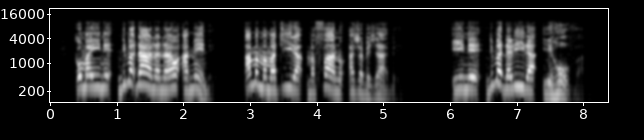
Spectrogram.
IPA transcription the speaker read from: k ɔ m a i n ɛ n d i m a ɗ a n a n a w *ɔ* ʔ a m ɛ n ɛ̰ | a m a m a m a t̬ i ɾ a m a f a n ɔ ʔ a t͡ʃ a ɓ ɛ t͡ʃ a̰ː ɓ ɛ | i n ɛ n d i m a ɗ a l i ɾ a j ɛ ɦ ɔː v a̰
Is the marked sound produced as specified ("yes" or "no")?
yes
